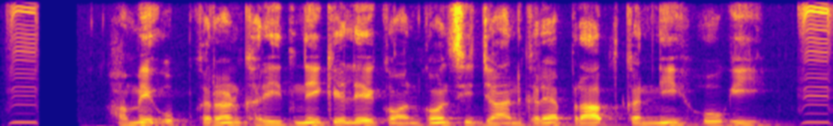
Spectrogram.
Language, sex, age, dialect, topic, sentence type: Hindi, male, 18-24, Garhwali, agriculture, question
